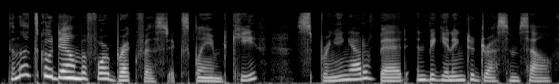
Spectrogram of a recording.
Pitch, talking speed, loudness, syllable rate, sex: 215 Hz, 180 wpm, -20 LUFS, 5.2 syllables/s, female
